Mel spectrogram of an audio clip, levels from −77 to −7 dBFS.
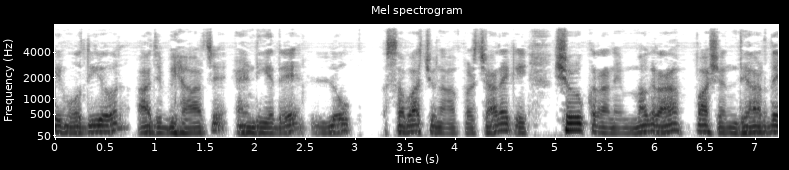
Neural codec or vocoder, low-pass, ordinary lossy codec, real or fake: vocoder, 24 kHz, 100 mel bands, Vocos; 7.2 kHz; none; fake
